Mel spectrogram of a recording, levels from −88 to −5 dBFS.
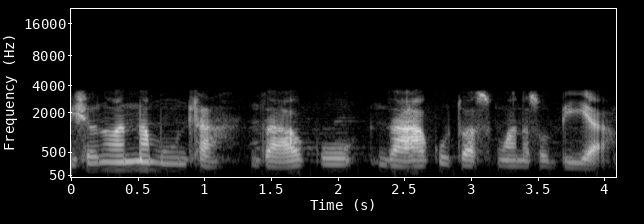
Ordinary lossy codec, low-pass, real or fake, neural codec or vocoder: none; 3.6 kHz; real; none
